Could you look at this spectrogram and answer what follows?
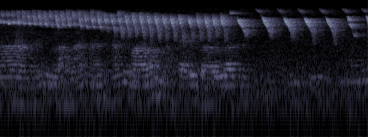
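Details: Yellow canary singing actively: a rapid, even trill of high whistled notes that shifts into a series of quick downward-sweeping whistles, about five per second, over a quiet background.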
